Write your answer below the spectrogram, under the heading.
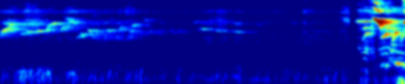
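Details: A competition white-rumped shama sings in kilo style, filling its song with unusual borrowed sounds: a string of clear whistled phrases and slurred notes for three seconds, fading quieter, then a sudden loud harsh burst.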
